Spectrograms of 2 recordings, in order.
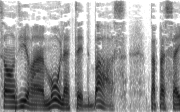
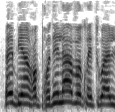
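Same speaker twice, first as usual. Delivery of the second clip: high, petulant little pig voice; sulky piglet; 12 semitones higher, 4 dB louder than usual. Acted. Piglet gives up the star, petulant. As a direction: give in with a squeaky huff.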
